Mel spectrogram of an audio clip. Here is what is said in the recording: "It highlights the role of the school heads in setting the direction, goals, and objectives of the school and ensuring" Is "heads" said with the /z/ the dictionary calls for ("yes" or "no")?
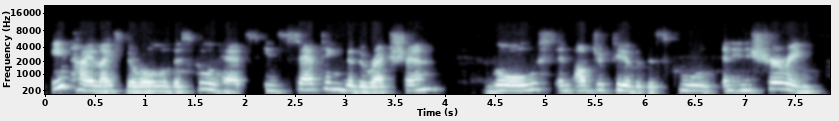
no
